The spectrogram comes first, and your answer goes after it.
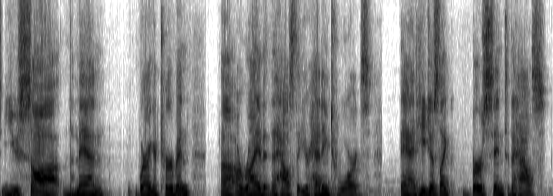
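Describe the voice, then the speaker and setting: A man narrating as game master of a tabletop game, in a casual, rambling way. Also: fairly high pitch. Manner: casual, rambling, with many fillers.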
